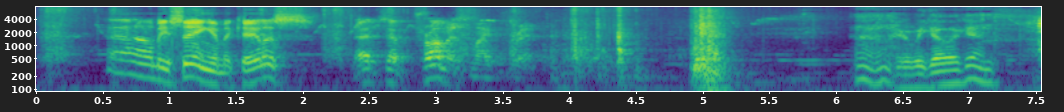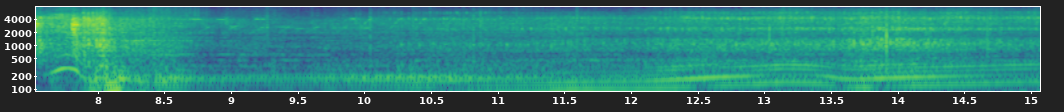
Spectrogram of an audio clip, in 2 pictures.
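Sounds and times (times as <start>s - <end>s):
speech: 0.6s - 3.6s, 6.2s - 8.3s
old car engine revving and pulling away: 7.5s - 15.0s.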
